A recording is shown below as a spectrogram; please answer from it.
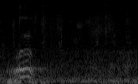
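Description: A dog gives one short whine about a quarter of a second in, its pitch rising and then falling. It is a sign of the dog feeling under pressure.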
